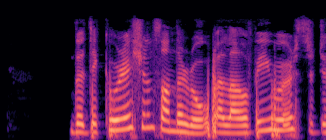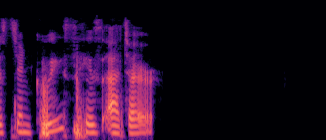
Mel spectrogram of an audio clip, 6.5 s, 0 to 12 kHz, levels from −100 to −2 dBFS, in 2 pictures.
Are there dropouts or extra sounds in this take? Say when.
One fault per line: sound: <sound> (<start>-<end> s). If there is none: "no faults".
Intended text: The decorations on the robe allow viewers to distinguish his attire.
no faults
